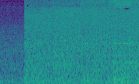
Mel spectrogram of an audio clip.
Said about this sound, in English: Is that your fan?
